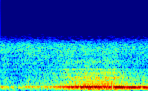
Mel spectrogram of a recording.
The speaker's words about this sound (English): A truck drove through that one.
